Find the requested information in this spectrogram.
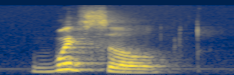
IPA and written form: wɪsəl (Whistle)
